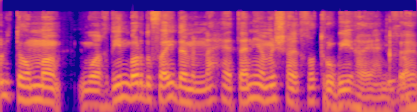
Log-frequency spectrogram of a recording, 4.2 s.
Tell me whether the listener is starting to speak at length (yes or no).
yes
